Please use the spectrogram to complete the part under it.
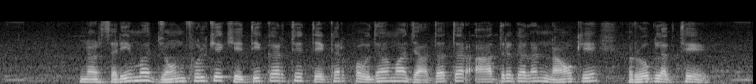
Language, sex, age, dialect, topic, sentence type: Chhattisgarhi, male, 18-24, Western/Budati/Khatahi, agriculture, statement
